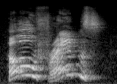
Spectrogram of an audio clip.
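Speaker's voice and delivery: high, booming hello from the shadows; sudden loud, high-pitched hail; loud greeting. Acted. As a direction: call it out loud and high to startle them. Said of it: "he'd heard me speaking quite loudly".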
